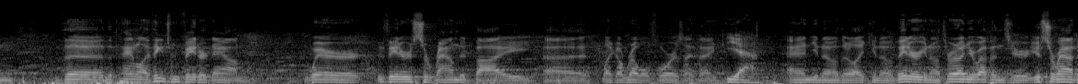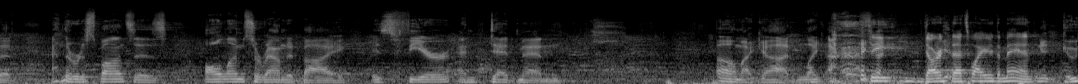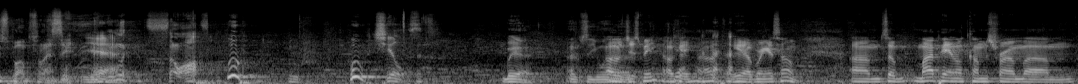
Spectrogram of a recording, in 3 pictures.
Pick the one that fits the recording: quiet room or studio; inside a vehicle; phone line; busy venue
busy venue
